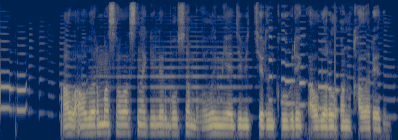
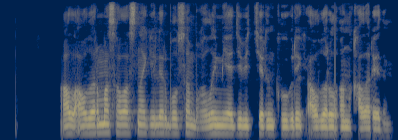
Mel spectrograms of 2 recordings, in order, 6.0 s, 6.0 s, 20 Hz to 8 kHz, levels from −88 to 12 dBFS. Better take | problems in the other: second | noise reduction (neural mask model RNNoise)

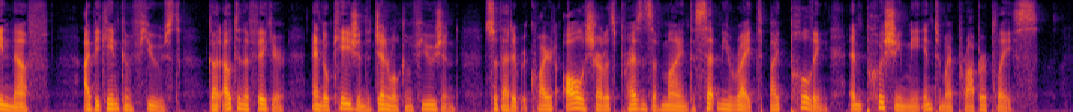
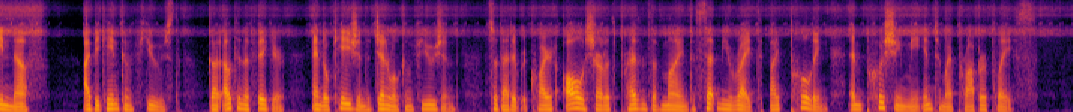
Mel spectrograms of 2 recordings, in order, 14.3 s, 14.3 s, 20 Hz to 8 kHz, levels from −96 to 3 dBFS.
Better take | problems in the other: first | noise reduction (neural mask model RNNoise)

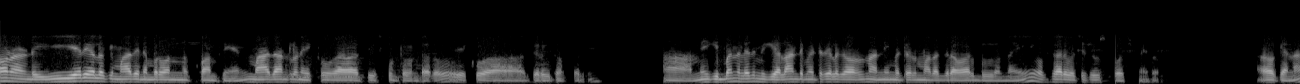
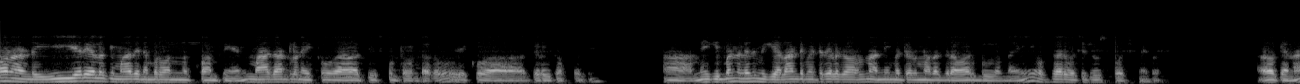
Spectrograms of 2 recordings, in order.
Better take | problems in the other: first | room echo; dies away in 0.4 s

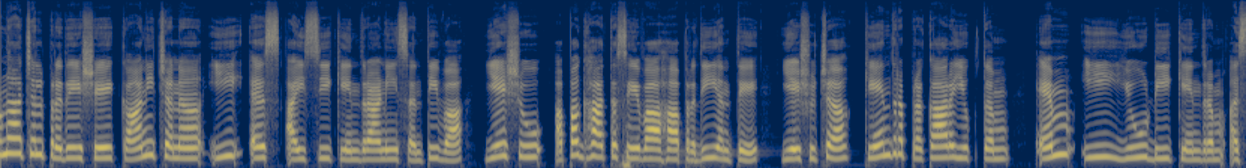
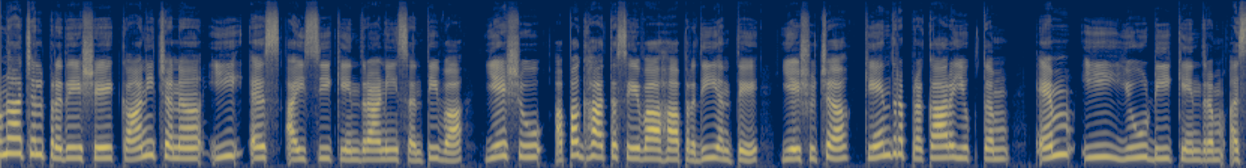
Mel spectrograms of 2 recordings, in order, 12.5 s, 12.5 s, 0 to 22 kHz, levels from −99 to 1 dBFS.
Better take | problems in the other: second | noise reduction (neural mask model DeepFilterNet 3)

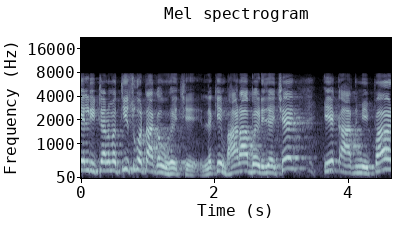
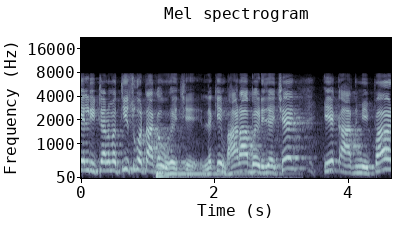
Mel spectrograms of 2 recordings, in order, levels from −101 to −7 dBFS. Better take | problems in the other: first | background sound (Bowed string instrument); 10 dB below the speech

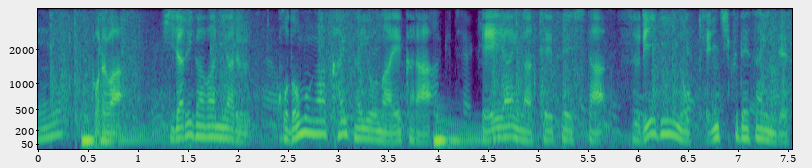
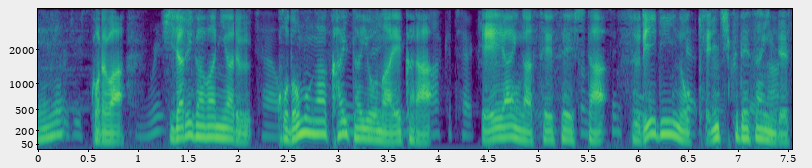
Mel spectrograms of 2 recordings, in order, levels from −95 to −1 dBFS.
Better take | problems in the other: second | background sound (Gunshot, gunfire + Bowed string instrument); 6 dB below the speech

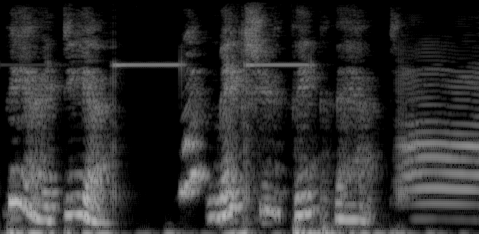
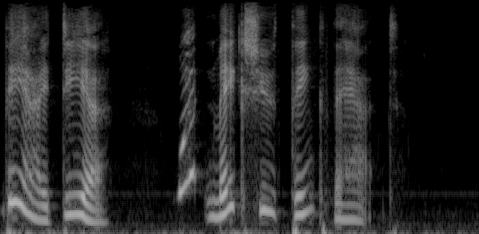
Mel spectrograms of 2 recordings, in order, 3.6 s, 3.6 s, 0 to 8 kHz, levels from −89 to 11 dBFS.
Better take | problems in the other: second | noise reduction (classical method WPE with log-MMSE)

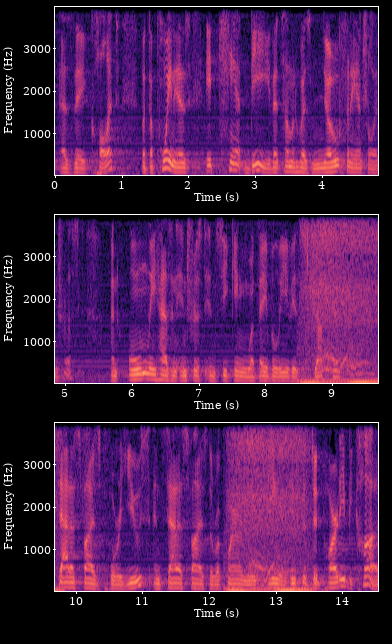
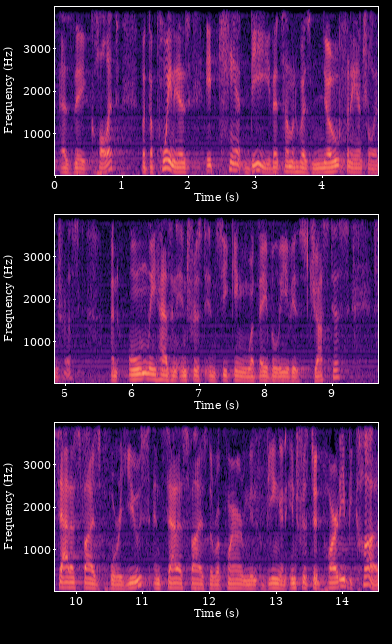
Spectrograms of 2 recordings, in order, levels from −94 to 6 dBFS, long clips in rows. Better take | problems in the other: second | background sound (Breathing); as loud as the speech

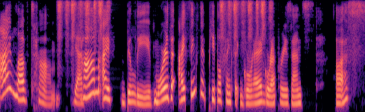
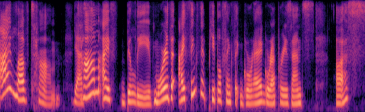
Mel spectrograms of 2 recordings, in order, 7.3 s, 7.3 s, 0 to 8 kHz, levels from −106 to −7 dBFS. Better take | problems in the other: second | noise reduction (classical method spectral subtraction)

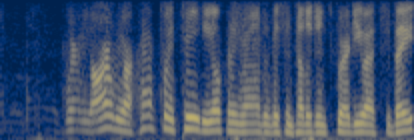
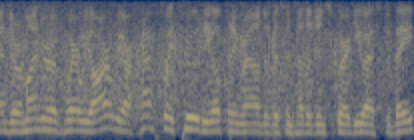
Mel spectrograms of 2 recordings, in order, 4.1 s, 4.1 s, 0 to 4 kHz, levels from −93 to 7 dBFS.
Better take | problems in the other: second | noise reduction (neural mask model DeepFilterNet 3)

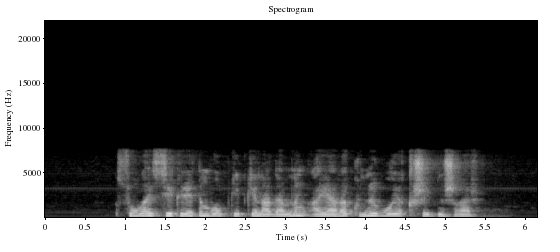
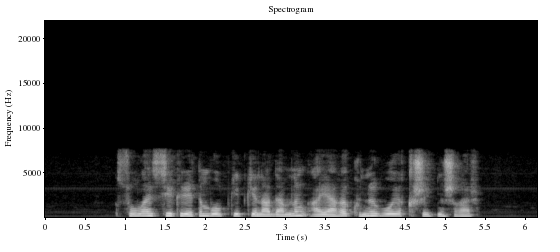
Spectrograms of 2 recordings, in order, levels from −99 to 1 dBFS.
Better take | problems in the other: second | room echo; dies away in 0.5 s

